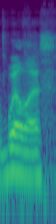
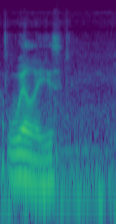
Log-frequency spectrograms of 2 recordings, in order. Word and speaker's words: Willys: our 1962 willy's pickup which is actually pronounced willis but around here most people know it as willy's it's all original except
